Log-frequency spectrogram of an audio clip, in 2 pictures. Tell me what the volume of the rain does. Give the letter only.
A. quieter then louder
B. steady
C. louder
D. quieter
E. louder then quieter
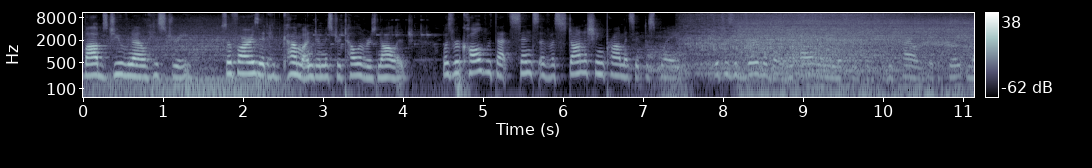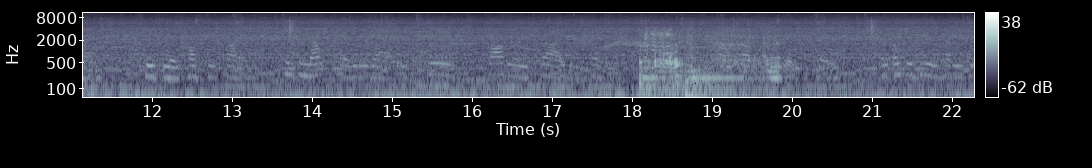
B.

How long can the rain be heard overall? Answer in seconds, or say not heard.
14 s.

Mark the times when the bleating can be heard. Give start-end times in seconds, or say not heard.
2.8-4.8, 18.1-19.9.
